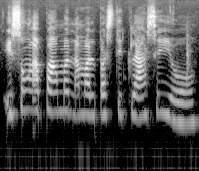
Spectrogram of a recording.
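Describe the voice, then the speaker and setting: An actress playing a caring, organizing schoolteacher in a radio drama. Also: female voice, sits high, fairly quick, sharp tone. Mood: caring, instructing. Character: caring, organizing woman schoolteacher talking to students.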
